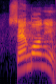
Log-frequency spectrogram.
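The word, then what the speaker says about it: salmon: 그다음에 in late summer 늦은 서머여름에 가족들이 go fishing for in 요큰 river요 지역으로 세먼이 뭐야? 연어. L은 무음이야. 알죠? L은 무음입니다. 세먼이라고 읽고 연어를 사냥하러 갑니다 가족들이요.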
